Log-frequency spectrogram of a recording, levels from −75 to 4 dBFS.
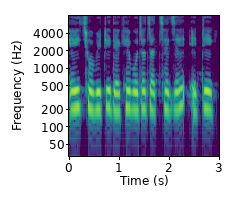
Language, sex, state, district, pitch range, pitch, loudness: Bengali, female, Tripura, West Tripura, 195-210 Hz, 200 Hz, -14 LUFS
